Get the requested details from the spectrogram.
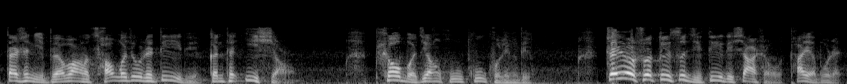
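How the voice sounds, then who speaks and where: A man's voice: mid-range voice, wildly swooping pitch, normal speed, slightly rough. A man telling a folk legend in a chatty, colloquial storytelling style with folksy asides. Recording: dull lo-fi sound.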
